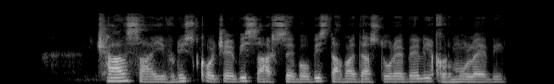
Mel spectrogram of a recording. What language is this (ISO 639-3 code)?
kat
